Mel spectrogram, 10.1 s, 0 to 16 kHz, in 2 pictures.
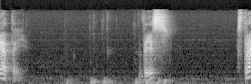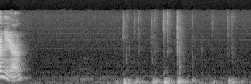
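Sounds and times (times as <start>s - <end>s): typing on computer keyboard: 1.3s - 3.1s, 7.4s - 10.0s.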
